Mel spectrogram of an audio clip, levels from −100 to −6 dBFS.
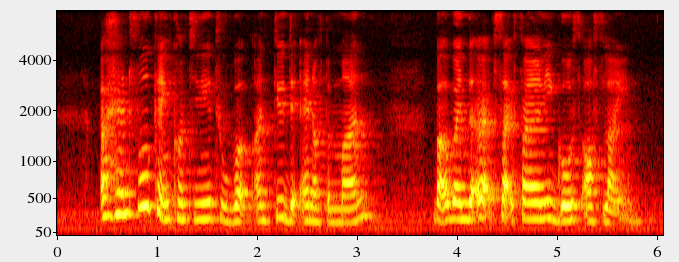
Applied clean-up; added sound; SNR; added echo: none; none; none; none.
